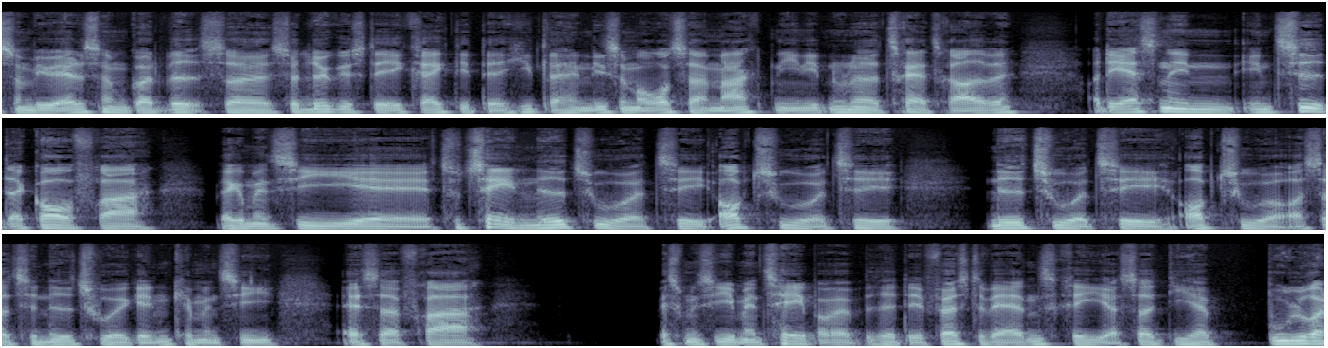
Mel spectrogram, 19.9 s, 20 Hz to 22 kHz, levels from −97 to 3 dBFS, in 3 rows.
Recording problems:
abrupt cut into speech; at the start and the end

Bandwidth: 15 kHz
